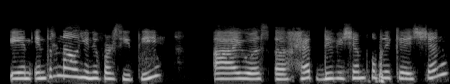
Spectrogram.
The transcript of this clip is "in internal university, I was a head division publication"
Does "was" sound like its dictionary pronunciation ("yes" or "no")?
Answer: no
